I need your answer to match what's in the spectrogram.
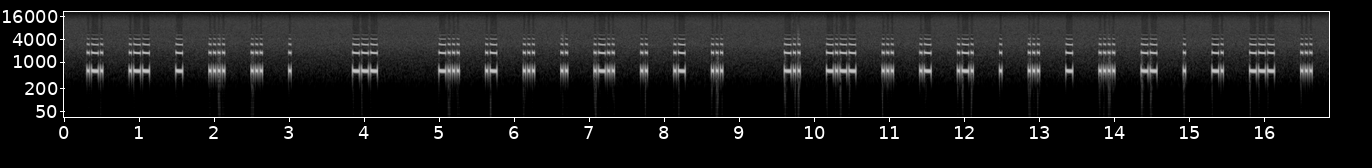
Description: Morse code (Greek alphabet), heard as a keyed tone, machine-sent, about 40 wpm, spaced as for 19 wpm, 590 Hz. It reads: ΡΩΤΗΣΕ Ο ΒΑΣΙΛΙΑΣ ΔΥΣΑΡΕΣΤΗΜΕΝΟΣ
